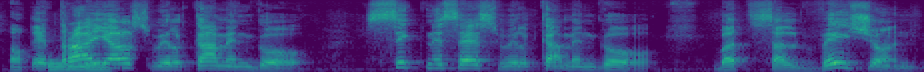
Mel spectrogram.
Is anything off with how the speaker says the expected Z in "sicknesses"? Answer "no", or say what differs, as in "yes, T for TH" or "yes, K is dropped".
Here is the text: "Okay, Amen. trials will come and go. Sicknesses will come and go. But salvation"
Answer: yes, S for Z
